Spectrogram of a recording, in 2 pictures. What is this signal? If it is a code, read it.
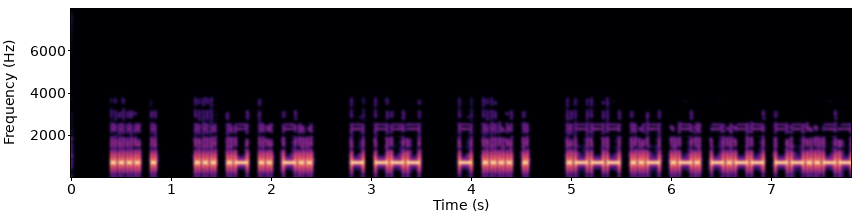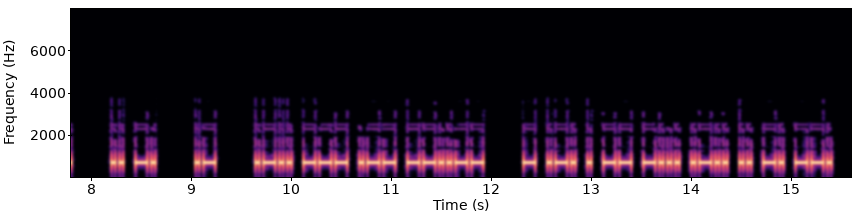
Morse code, heard as a keyed tone, about 30 wpm, 700 Hz. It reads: HE SAID TO THE JURY, IN A LOW, TREMBLING
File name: 10-Chapter-10 30 WPM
